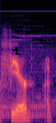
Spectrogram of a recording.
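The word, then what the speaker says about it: Fyer: or Fear. is how I pronounce it. F-Y-E-R.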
